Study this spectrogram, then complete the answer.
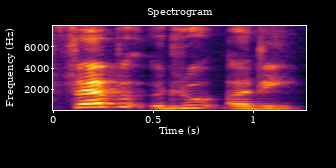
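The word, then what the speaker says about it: February: ಇನ್ನೊಂದಿಷ್ಟು ವರ್ಡ್ಸ್ ಅನ್ನ ನೋಡೋಣ ದಿಸ್ ವನ್ ಫೆಬ್ರವರಿ ಫೆಬ್ರವರಿ ಅಲ್ವಾ ಹಿಂಗೆ ಅಲ್ವಾ ನಾವು ಇದನ್ನ ಹೇಳೋದು ಫೆಬ್ರವರಿ ಅಲ್ವಾ ಸಿ ಲೆಟ್ ಸ್ ಫೆಬ್ರುವರಿ ಫೆಬ್ರುವರಿ ಫೆಬ್ರುವರಿ ಫೆಬ್ರುರಿ ಫೆಬ್ರುರಿ ಫೆಬ್ರುರಿ ಅಷ್ಟೇ ಹೆಂಗೆ ಹೆಂಗೆ ಬರೀತೀವಿ ಇದರ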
